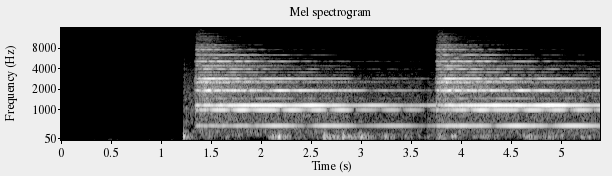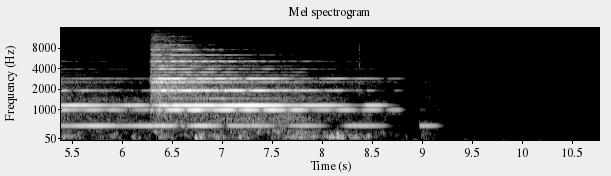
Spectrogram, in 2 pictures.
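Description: A bell struck three times, about two and a half seconds apart, each strike ringing on with clear steady tones before being stopped near the end: the consecration bell rung at the elevation of the host during Mass.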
